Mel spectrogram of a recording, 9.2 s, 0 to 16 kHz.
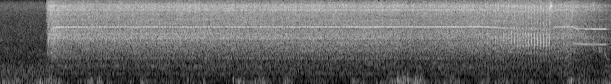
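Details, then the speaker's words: Pinchen HL-400B cordless hydraulic crimping tool after replacing a broken O-ring to fix an oil leak: even motor whine about seven seconds, then brief pitch change as pressure releases and the ram returns; normal crimp cycle. "Được rồi, nó sẽ tự quay lại Điều này là bình thường kiểm tra lại"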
